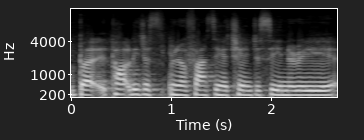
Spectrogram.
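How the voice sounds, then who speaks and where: Woman with a South Wales accent, fairly low-pitched, at a very fast pace amid noticeable background noise. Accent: South Wales (Welsh English). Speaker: medical graduate, doctor. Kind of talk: interview answer.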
